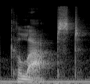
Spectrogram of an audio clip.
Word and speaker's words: collapse: it on lapsed and collapsed same pronunciation for the first part of the word we just have that short little schah so you can think about it this way collapse collapsed but when we use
